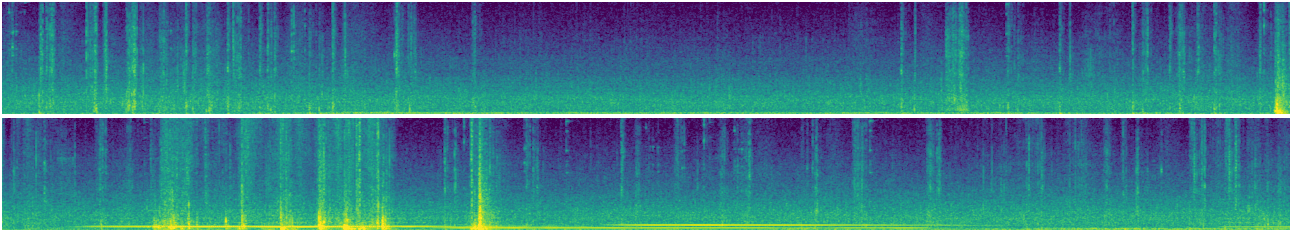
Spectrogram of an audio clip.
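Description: Footsteps scuff softly on a gritty floor.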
